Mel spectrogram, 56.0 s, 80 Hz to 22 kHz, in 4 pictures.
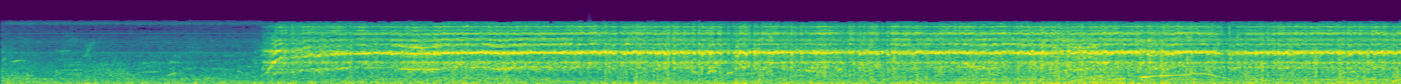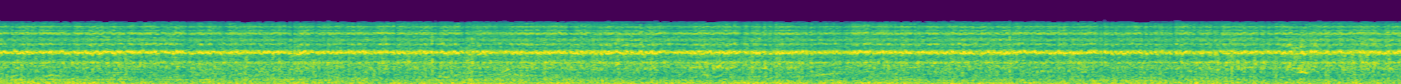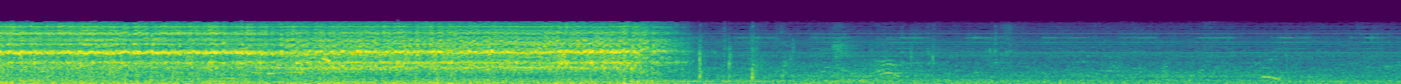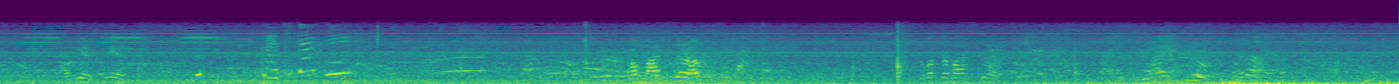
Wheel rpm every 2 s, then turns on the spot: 0, 90, 220, 230, 230, 220, 230, 230, 230, 230, 230, 230, 240, 230, 230, 230, 210, 90, 0, 0, 0, 0, 0, 0, 0, 0, 0, 0.
none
